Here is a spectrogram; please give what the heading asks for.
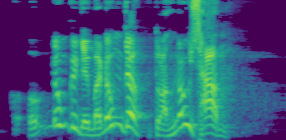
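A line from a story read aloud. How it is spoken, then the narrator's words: Angry shout. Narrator (Vietnamese): Đột nhiên tỉnh lại, vừa giận dữ quát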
